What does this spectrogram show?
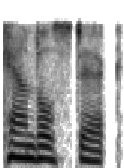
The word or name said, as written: candlestick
